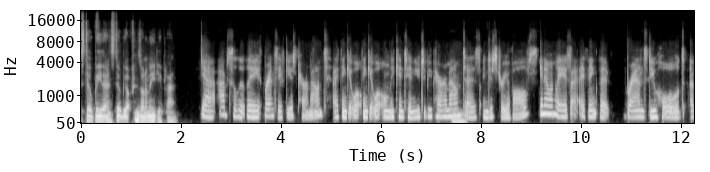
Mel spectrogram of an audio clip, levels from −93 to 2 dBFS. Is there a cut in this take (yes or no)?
yes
